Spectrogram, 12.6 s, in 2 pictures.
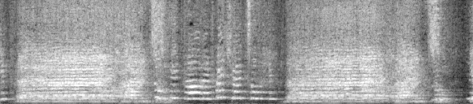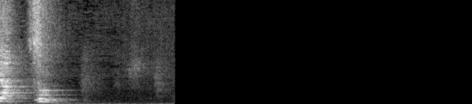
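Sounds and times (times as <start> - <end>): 
choir singing: 0.0 - 7.4.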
